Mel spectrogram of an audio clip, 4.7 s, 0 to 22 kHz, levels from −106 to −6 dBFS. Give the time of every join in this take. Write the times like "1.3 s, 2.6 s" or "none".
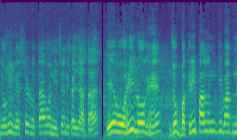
1.9 s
